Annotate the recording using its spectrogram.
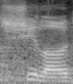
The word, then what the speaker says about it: Shiloh: But it's always pronounced Shiloh, it's just a question of orthographics, how exactly you spell it.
